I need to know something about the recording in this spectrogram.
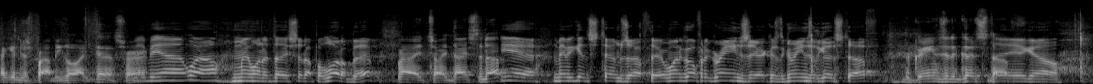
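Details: Adult men talking while cooking; ordinary speech.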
